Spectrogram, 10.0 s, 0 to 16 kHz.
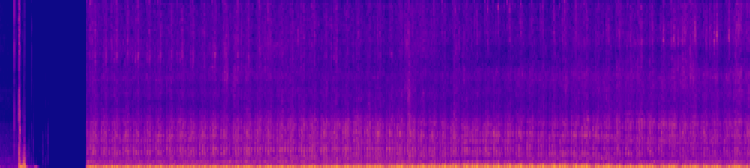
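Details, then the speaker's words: GSXR with a 600-to-750 engine swap, first running: low, uneven idle with irregular chuffing pulses about three a second; rough running, cause not pinned down, and the exhaust gaskets had been left out. "I'm gonna go ahead and see if I can get it to run a little smoother tomorrow."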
